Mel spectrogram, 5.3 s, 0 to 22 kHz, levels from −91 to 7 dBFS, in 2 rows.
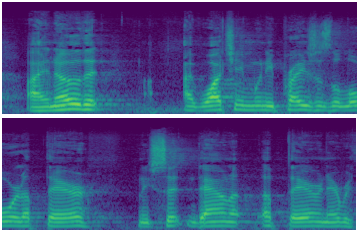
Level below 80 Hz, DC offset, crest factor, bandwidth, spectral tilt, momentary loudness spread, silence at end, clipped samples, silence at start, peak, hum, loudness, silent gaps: -58 dBFS; under 0.1%; 18 dB; 14.5 kHz; -5 dB/octave; 12 LU; 0 s; under 0.1%; 0.2 s; -4 dBFS; none; -22 LUFS; none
